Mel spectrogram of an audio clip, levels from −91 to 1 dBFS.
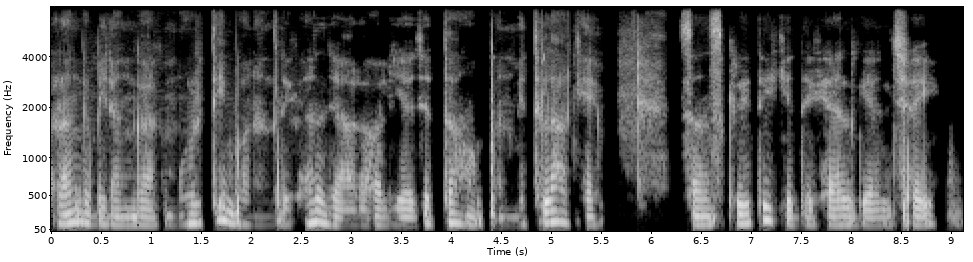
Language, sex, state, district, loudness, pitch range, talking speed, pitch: Maithili, male, Bihar, Darbhanga, -18 LUFS, 110-130 Hz, 120 wpm, 110 Hz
